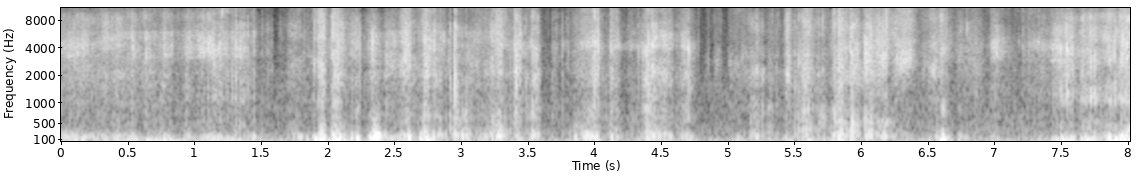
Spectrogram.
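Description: Long nails scratch the green abrasive scouring pad of a yellow and green foam kitchen sponge. The result is a steady, rough, crackling scrape with bright hiss on top and soft low thumps underneath, swelling and fading in uneven bursts.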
